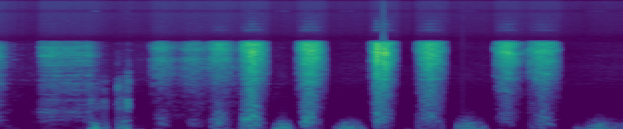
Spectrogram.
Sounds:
Sniff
